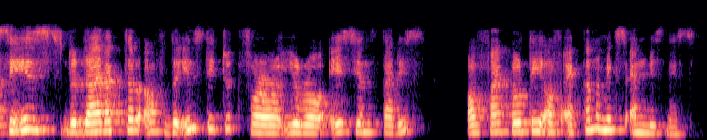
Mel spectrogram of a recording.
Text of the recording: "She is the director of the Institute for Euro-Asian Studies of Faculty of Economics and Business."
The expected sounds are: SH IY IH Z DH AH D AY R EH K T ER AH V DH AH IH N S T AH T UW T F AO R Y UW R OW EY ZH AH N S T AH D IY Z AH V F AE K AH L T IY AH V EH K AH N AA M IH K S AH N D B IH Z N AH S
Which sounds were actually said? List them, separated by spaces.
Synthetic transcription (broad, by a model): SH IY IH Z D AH D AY R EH K T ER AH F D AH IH N S T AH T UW T F AO R Y UW R OW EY S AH N S T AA D IY S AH F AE K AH L T IY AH F EH K AH N AA M IH K S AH N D B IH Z N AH S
